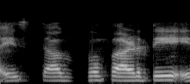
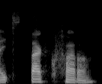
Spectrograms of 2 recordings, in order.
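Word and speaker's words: استغفر: হ্যাঁ ইস্তাগ, এটা কিন্তু গয়ন, ঠিক আছে? ইস্তাগ ফারতা, গয়নের উচ্চারণ। আবার কাফ বলো না, ইস্তাক ফারা, এরকম বলো না, ঠিক আছে?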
